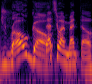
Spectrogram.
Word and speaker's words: Drogo: it's the boston accent you said drago instead of drogo drogo okay and then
